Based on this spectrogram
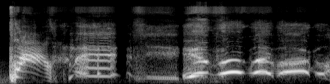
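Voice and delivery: high loud yelp, hammed-up; mock shout. Replaying a childhood marble fight, high mock wail. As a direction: yelp like a kid who lost his marble.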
